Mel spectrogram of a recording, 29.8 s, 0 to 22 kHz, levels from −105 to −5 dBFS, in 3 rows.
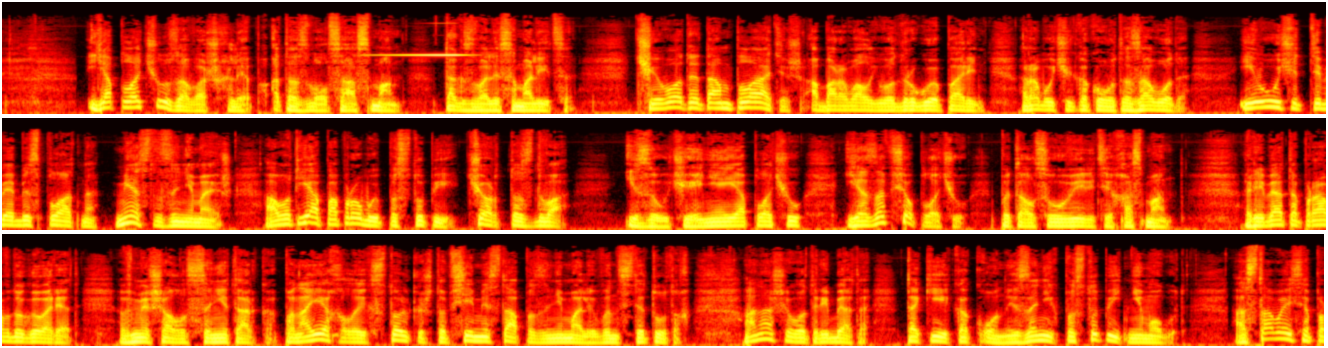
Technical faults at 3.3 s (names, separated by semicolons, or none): loudspeaker feedback squeal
